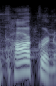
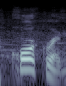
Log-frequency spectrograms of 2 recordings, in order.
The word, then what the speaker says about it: Corcoran: deficit there Templeton playing Cochrane or Corcoran depending on who you are and how much uh you want to really put an emphasis on the wrong syllable uh they Trail 14-7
